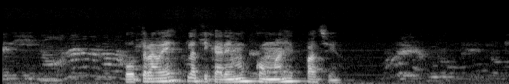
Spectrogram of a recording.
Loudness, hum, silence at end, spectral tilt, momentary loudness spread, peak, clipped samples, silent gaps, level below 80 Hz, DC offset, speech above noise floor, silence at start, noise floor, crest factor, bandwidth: -14 LUFS; none; 0.6 s; -9 dB/octave; 21 LU; -2 dBFS; under 0.1%; none; -46 dBFS; under 0.1%; 31 dB; 0.05 s; -44 dBFS; 16 dB; 5.4 kHz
